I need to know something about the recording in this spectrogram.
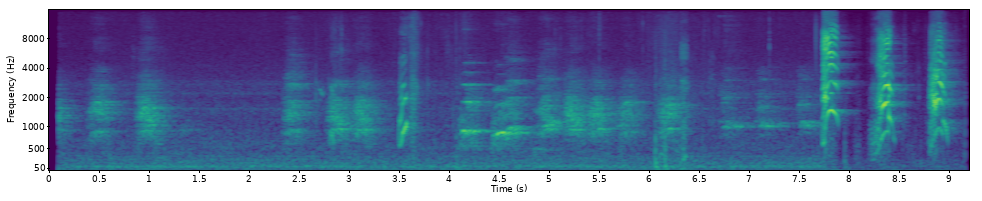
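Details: Papillon puppy indoors: soft whining and scattered yelps give way to three sharp, high barks near the end.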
